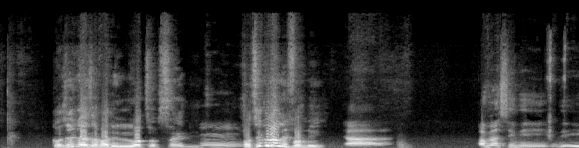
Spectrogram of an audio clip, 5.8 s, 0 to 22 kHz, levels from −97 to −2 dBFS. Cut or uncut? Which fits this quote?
uncut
